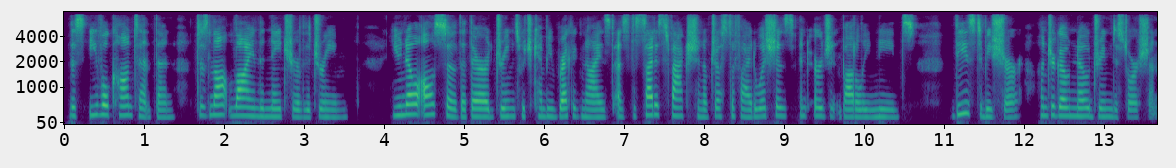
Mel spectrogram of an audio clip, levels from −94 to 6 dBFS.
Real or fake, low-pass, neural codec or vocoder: fake; 7.2 kHz; codec, 24 kHz, 3.1 kbps, DualCodec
